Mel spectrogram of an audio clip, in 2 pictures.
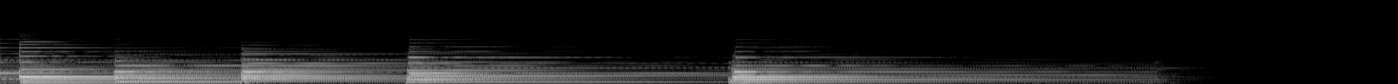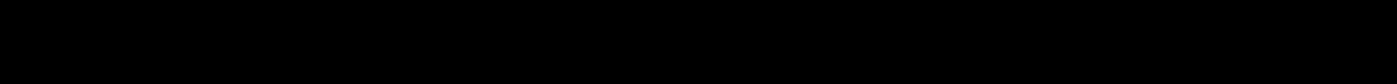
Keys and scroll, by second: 9.5 v.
